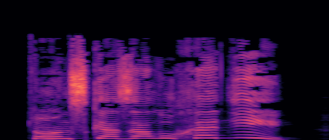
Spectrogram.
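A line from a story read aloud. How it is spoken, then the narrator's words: Squealing. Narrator (Russian): взвизгнула Теллер 5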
